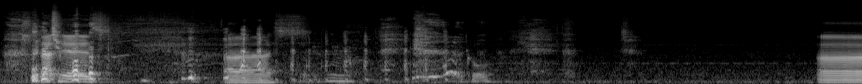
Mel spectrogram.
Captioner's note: laughter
